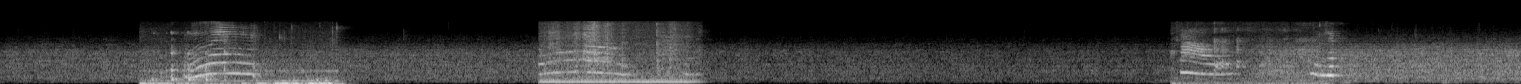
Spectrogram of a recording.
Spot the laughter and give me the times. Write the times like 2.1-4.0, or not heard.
1.4-2.3, 11.5-13.3.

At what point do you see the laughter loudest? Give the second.
2 s.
